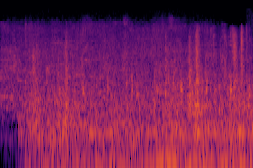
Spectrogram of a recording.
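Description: Horse hooves clip-clop over a steady rumbling street noise as a horse-drawn tram rolls along, the hoofbeats faint and irregular amid the continuous clatter, with no voices.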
